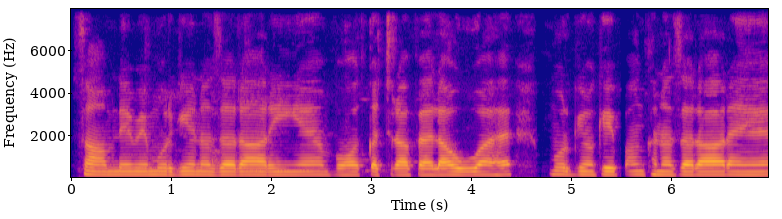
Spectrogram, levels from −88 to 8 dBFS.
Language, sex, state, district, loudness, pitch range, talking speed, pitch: Hindi, female, Odisha, Nuapada, -16 LUFS, 155-160 Hz, 165 wpm, 155 Hz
